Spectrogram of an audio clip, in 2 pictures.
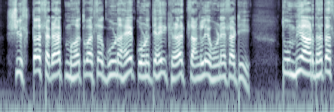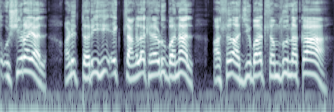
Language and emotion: Marathi, angry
